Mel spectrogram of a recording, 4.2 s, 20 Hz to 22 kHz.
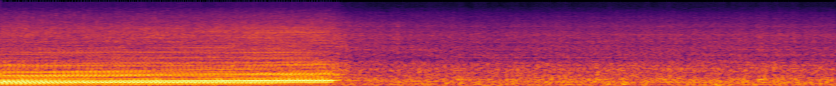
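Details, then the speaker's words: Alfa Romeo GTV 3.0L Busso V6 fitted with an aftermarket air induction kit, microphone under the bonnet while driving: deep, loud intake roar rising with revs under load, cut off sharply on lift-off. "I'm just going to drop the microphone now under the bonnet carefully and see if I can get any of that air intake noise directly into that microphone whilst we're driving along."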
